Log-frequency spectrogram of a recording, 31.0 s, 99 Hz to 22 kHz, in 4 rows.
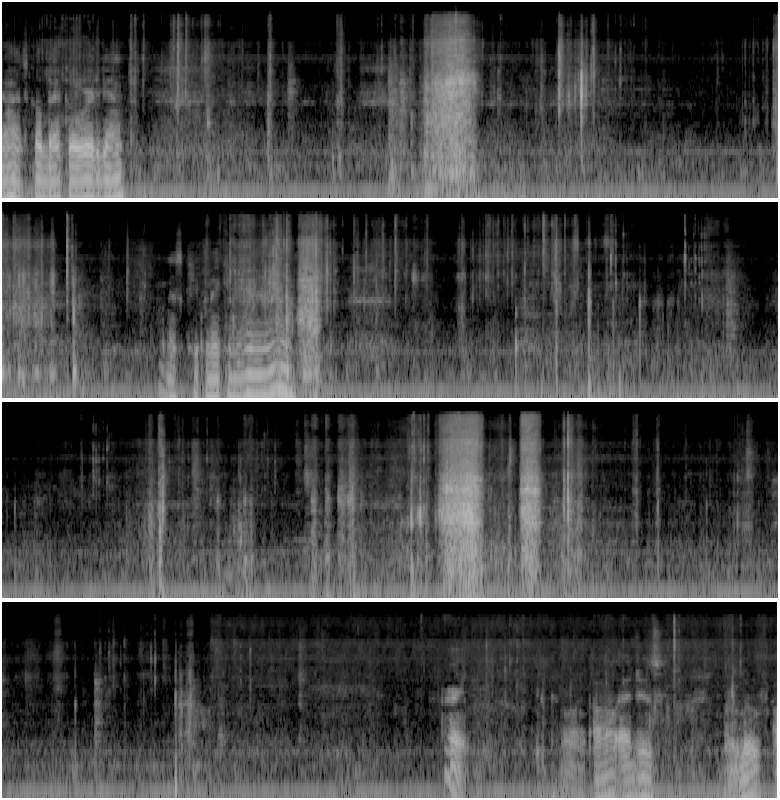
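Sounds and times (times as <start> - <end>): knife cutting screen mesh: 19.8 - 21.0.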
